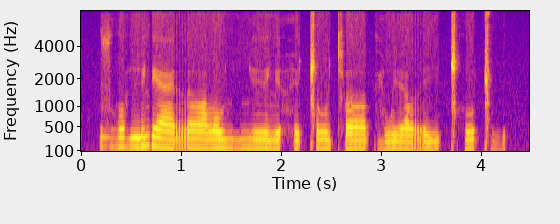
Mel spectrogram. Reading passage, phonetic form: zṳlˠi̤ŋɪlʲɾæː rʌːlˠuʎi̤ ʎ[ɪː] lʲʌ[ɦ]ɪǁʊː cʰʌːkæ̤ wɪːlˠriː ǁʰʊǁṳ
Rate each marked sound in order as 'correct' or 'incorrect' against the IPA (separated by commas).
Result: correct, incorrect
